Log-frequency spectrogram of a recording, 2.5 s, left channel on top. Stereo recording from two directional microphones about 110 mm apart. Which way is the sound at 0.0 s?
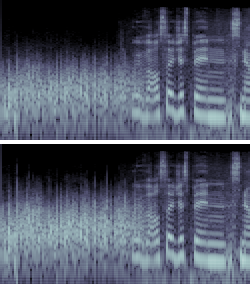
30° right (ahead or behind).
